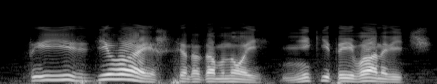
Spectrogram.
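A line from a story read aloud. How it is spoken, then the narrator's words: Growled through teeth, sovereign. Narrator (Russian): Сквозь зубы прорычал государь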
